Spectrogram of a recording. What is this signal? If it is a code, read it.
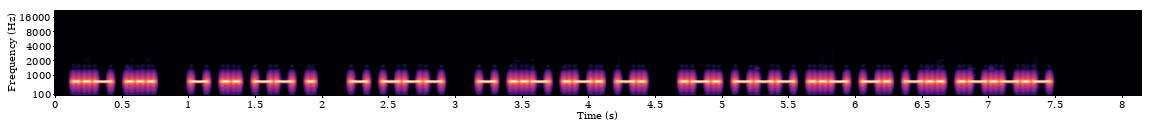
Morse code, heard as a keyed tone, about 32 wpm, 700 Hz. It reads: US TIME TO TURN ROUND.
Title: Sentences from Top 1000 Words - Review Part 1 - 30wpm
